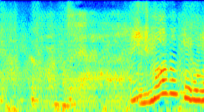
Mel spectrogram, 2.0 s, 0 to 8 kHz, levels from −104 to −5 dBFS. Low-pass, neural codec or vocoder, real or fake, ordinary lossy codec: none; codec, 16 kHz, 1 kbps, FreqCodec, smaller model; fake; none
